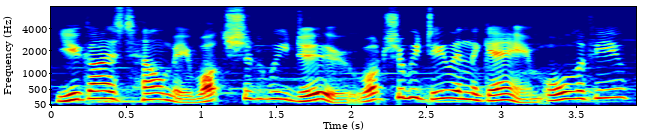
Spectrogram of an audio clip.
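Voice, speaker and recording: Animated, playful man streaming games. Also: sits high, moderate pace, soft background music. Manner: playful mock-dramatic, self-deprecating. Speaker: streamer hosting a live game stream. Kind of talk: casual chatty gaming livestream talk with viewers.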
